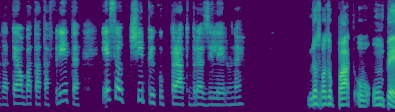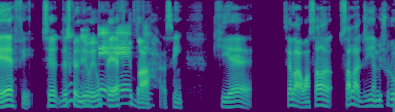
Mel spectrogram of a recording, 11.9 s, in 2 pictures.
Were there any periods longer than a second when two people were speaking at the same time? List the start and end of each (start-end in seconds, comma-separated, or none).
6.9-8.3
